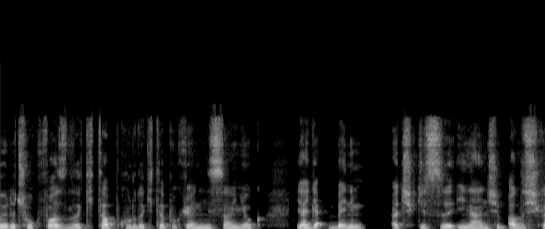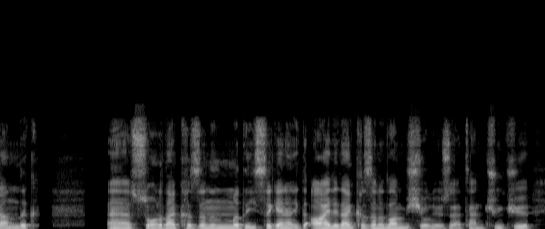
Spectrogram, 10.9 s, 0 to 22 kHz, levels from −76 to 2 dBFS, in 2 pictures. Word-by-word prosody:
öyle 140 0 +4
çok 140 +2 -3
fazla 105 -2 +2
kitap 100 - +1
kurdu, - - -3
kitap - - -5
okuyan 100 -2 -1
insan 100 +1 +1
yok. 125 +8 -3 0.3
Ya, 105 -1 +5
ge 100 - +2
benim, 115 +5 0 0.3
açıkçası, 125 +1 0
inancım 110 +2 -2
alışkanlık, 110 +6 0 0.7
eee, 90 -1 +1
sonradan 115 +6 +2
kazanılmadıysa, 115 0 0
genellikle, 110 -1 +2
aileden 105 +1 +5
kazanılan 100 -2 +1
bir - - -6
şey 85 0 -2
oluyor, 85 0 -7
zaten. 85 -1 -6
Çünkü 95 0 -4
105 Hz, 145 wpm, -23 LUFS, 100-115 Hz, 0.7 s, Ya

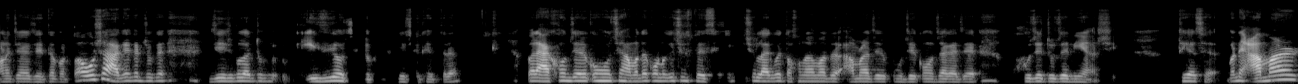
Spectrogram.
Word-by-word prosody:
অনেক 135 - -3
জায়গায় 135 -2 -5
যেতে 125 +2 -7
পারত। 120 0 -11
অবশ্য 220 +3 +3
আগেকার 170 +4 0
যুগে 160 +1 -4 0.5
জিনিসগুলো 150 +2 -1
একটু 155 +1 -9 0.5
ইজিও 155 +4 +1
ছিল, - - -31 0.3
কিছু 125 -2 -11
ক্ষেত্রে। 120 +1 -10 0.8
মানে 160 0 +4
এখন 175 +4 -1
যেরকম 165 0 +1 0.3
আমাদের 150 +3 0
কোনো 165 -1 -1
কিছু 165 +1 -5
স্পেসিফিক 150 0 -6
কিছু 165 - -10
লাগলে, 150 +2 +1
তখন 145 +2 -8
আমাদের 140 -1 -2
আমরা 140 +1 0
জের 135 -1 -3 0.2
যেকোনো 135 0 -5
জায়গায় 125 -2 -2
যেয়ে 125 -1 -4 0.4
খুঁজে-টুজে 140 -1 -3
নিয়ে 125 -3 -2
আসি। - - -12 0.6
ঠিক 155 - -3
আছে? - - -7 0.2
মানে 160 +3 +2 0.2
আমার 195 +7 +8
145 Hz, 165 wpm, -24 LUFS, 135-160 Hz, 0.8 s, আমার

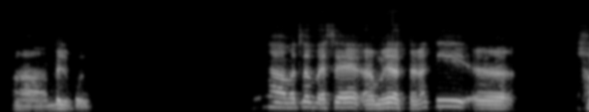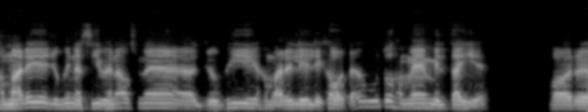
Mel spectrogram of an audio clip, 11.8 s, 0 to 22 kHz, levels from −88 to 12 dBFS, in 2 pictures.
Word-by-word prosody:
हाँ, 110 -3 -7
बिल्कुल। 125 -7 -4 1.8
हाँ, 180 -2 0
मतलब 170 +2 -2
वैसे 160 +3 0
अ, 145 -4 -1
मुझे 155 +4 +2
लगता 160 -4 +3
है - - -1
ना - - -2
कि 210 +1 -2
अ, 140 -4 -1 0.7
हमारे 145 +4 +5 0.2
जो 150 -1 -3
भी 165 - -1
नसीब 150 0 -1
है - - +2
ना 165 +2 +1
उसमें 165 0 -4
अ, 160 -5 +2
जो 135 0 -1
भी 160 +3 -1
हमारे 130 +1 +2
लिए 145 0 +3
लिखा 140 +3 -1
होता - - -1
है, - - -5
वो 195 +1 -3
तो 205 0 -1
हमें 160 -2 +2
मिलता 140 -2 0
ही 135 -1 +1
है। - - -5 0.7
और 135 0 +2
150 Hz, 175 wpm, -24 LUFS, 135-165 Hz, 1.8 s, हमारे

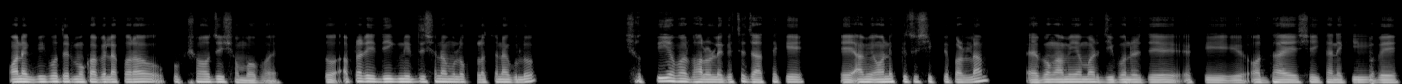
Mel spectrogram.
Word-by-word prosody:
অনেক 125 0 +6
বিপদের 125 0 +2
মোকাবিলা 115 0 +1
করাও 120 +2 +2 0.2
খুব 120 - -5
সহজেই 120 -1 +2
সম্ভব 95 -3 0
হয়। 75 -2 -5 0.4
তো - - -3 0.2
আপনার 140 +3 0
এই 130 - +3
দিক 130 0 +5
নির্দেশনামূলক 125 -1 +1
আলোচনাগুলো 110 +1 0 1.0
সত্যিই 150 +1 0
আমার 135 -2 +2
ভালো 115 -1 +3
লেগেছে 115 +4 -2
যা 110 - +3
থেকে 115 -1 -2 0.5
এ - - +2
আমি 115 0 +4
অনেক 125 +1 +3
কিছু 120 -1 -2
শিখতে 115 0 -4
পারলাম 110 +8 0 0.5
এবং 110 +2 +1
আমি 115 +1 +3
আমার 115 0 +2
জীবনের 110 0 +1
যে 110 0 +1 0.3
একটি 105 0 -5 0.4
অধ্যায় 105 +1 +1
সেইখানে 105 -1 -1
কিভাবে 105 -2 0
115 Hz, 150 wpm, -22 LUFS, 110-125 Hz, 1.0 s, অনেক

